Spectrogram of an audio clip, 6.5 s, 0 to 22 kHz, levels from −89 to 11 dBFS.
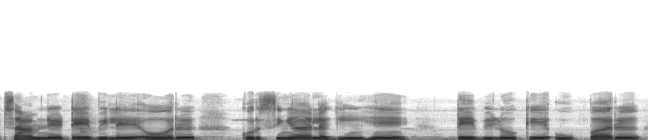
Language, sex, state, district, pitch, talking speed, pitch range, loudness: Hindi, female, Madhya Pradesh, Bhopal, 210 Hz, 85 wpm, 195-225 Hz, -9 LUFS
